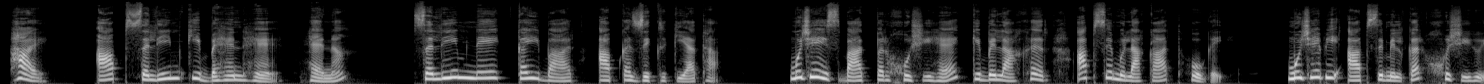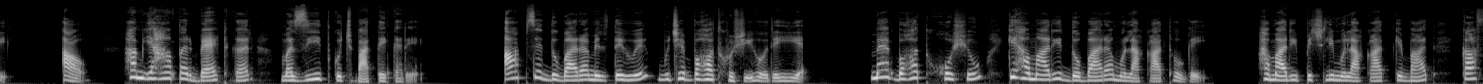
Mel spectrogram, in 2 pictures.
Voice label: Urdu Female

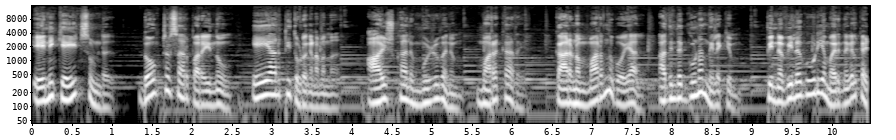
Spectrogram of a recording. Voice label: Malayalam Male

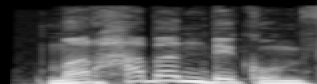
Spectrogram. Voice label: Arab Male

